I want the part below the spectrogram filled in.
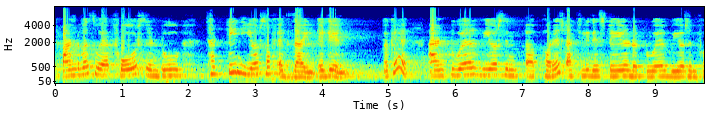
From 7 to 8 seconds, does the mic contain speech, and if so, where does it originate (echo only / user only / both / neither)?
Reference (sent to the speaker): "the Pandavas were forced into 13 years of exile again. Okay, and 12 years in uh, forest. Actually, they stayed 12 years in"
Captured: echo only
